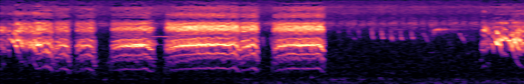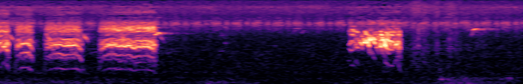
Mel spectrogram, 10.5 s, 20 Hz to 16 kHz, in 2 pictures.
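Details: Black-faced cuckoo-shrike of subspecies melanops, in Victoria, Australia, December 2019, gives bursts of grating, purring churrs in two groups separated by a pause, then one short call near the end, with light ambient noise.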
